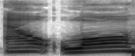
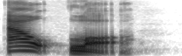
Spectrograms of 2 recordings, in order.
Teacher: And what I mean is that in order to make something a noun, one way to do it is to shift the accent to the first syllable instead of the second syllable · Shown in: second take · Term: the backshift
